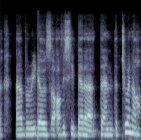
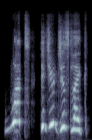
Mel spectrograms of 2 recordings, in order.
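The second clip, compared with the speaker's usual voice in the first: indignant; 6 semitones higher than usual. Real, not acted. Outraged at being dismissed.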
